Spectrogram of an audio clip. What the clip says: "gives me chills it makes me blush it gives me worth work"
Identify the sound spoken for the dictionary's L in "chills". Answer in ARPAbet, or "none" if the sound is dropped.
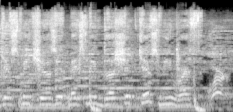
none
